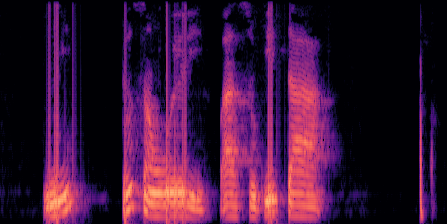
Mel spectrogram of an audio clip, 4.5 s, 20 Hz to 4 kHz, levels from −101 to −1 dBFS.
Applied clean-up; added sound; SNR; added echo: none; none; none; none.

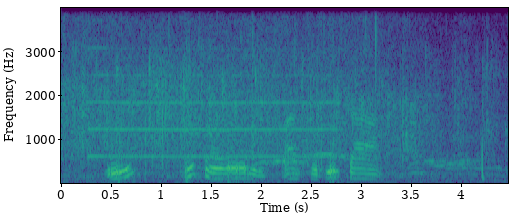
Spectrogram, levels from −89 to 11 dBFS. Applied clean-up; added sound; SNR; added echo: none; Applause / Crowd + Wind instrument, woodwind instrument; 2 dB; none.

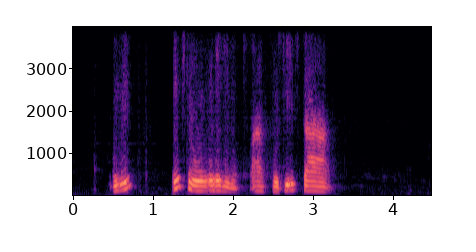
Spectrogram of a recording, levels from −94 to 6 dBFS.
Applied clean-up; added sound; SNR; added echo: neural mask model DeepFilterNet 3.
